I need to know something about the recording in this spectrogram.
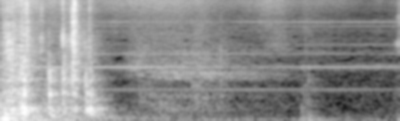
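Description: A battery charger's power plug pulled from its outlet: a quick burst of clicks and rattles in the first half second, then near silence.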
